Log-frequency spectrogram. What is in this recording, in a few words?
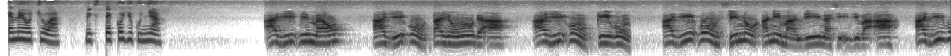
mixtec diagnostic spanish mexico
